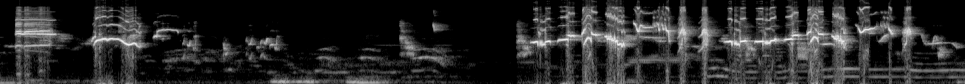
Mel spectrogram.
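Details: Loud Oriental magpie-robin song intended to excite other magpie-robins: a few sharp whistles, a quiet spell, then a rapid string of scratchy clicks and whistled notes repeated about twice a second.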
